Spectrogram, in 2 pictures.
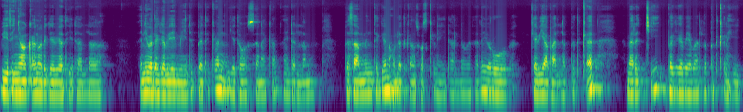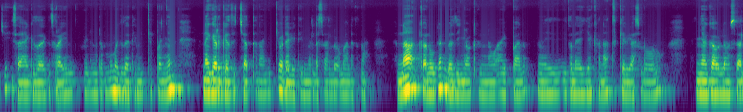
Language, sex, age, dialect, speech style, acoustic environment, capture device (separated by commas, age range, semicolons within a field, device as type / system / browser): Amharic, male, 25-34, Ethiopia - Addis Ababa, happy, silence, mobile / Linux / Chrome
